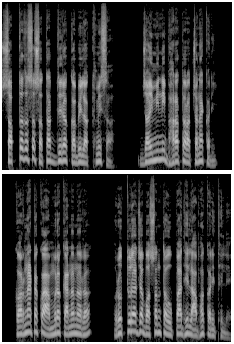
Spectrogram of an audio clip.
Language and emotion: Odia, neutral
